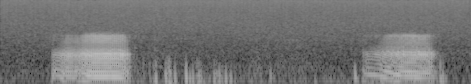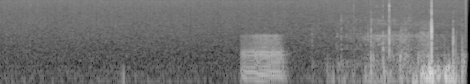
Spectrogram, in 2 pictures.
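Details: Sleeping dog snoring; three rough, buzzy snore breaths about three seconds apart, with quieter breathing between and some rustling and clicks at the end.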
